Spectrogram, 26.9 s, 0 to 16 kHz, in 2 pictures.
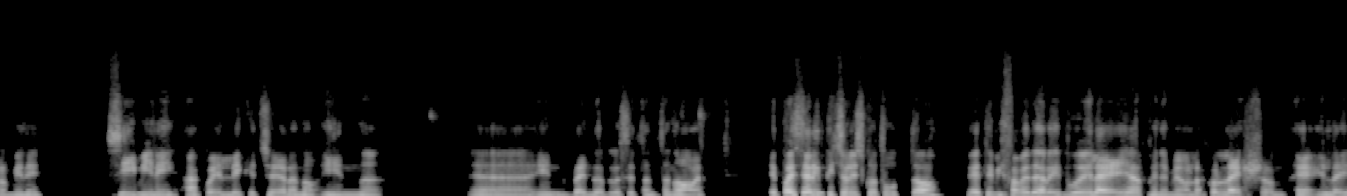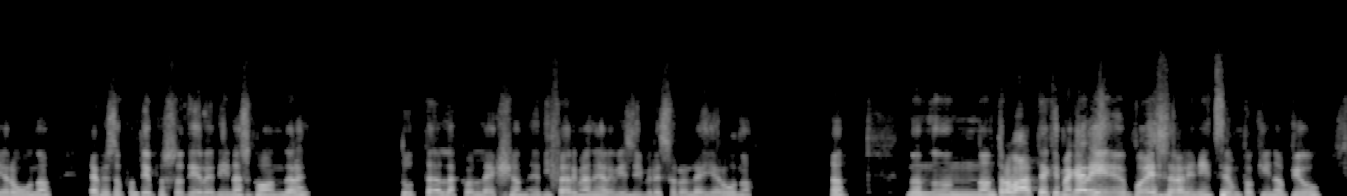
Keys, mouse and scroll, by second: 4.1 click, 6.8 click, 15.3 click.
